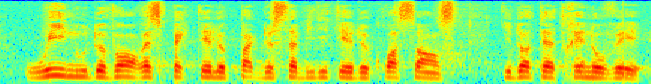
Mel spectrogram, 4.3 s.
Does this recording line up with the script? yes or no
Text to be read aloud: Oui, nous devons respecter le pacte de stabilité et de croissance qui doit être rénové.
yes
